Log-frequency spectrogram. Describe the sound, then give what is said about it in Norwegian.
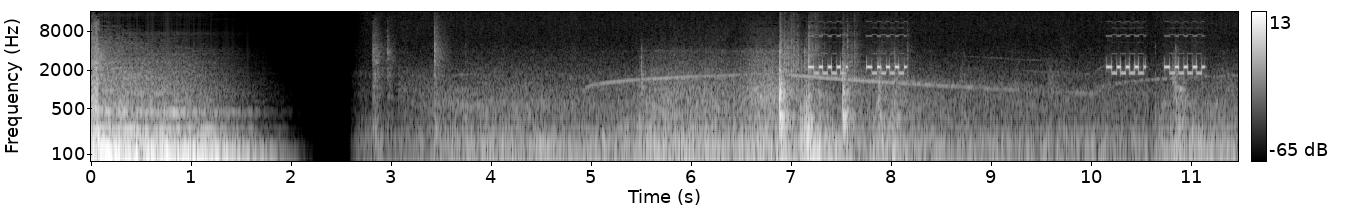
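A telephone rings on a January night in 1993, at a quarter past four, waking a sleeper: short double bursts, twice, fairly clear against a low ambient rumble, with a faint sweeping tone in the background; no one speaks. “En januarnatt i 1993 blir Luke brått vekket av telefonen.”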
